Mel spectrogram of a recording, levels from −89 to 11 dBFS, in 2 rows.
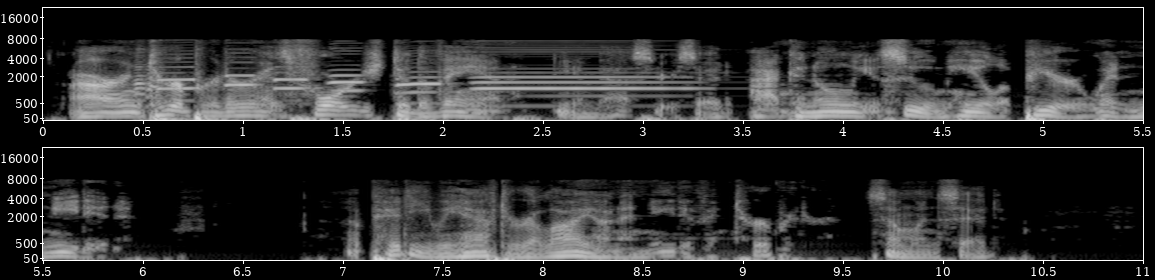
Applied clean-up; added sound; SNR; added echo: classical method spectral subtraction.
